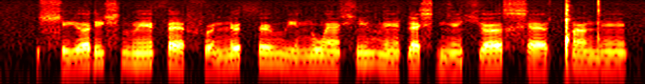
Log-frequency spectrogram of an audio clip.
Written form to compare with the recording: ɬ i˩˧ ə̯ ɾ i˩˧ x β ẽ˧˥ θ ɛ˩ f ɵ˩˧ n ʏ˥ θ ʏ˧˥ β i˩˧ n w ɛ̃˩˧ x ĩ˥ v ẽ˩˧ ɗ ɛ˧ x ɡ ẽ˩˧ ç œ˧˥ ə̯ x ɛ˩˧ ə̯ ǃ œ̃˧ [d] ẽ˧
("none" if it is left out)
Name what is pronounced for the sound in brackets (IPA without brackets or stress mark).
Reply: d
